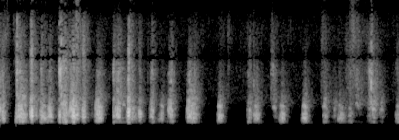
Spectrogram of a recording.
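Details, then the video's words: Mallard ducks in Southern Ontario, Canada, being fed bird seed on grass while males quack loudly and chase other hungry ducks; rapid run of short raspy quacks, irregular, nearly two per second, with no other clear sounds. "Mallard Ducks Quacking and Chasing Each Other - Duck Sounds"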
